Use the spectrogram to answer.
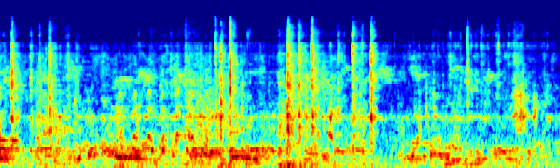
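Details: Low murmuring coos from a group of kept pigeons, belonging to a keeper's hobby, overlap one another. Sharp clicks and fluttering movements break in throughout.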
